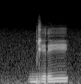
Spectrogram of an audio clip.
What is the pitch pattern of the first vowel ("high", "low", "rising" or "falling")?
low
